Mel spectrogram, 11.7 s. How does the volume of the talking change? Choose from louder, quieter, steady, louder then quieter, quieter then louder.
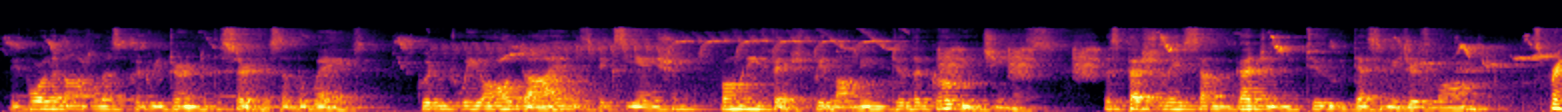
steady.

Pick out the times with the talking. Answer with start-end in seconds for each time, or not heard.
0.0-11.6.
